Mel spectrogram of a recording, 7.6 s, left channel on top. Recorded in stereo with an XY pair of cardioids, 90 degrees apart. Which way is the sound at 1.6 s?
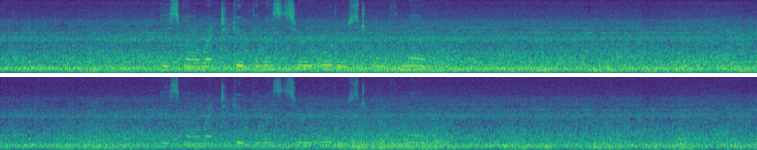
65° left.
